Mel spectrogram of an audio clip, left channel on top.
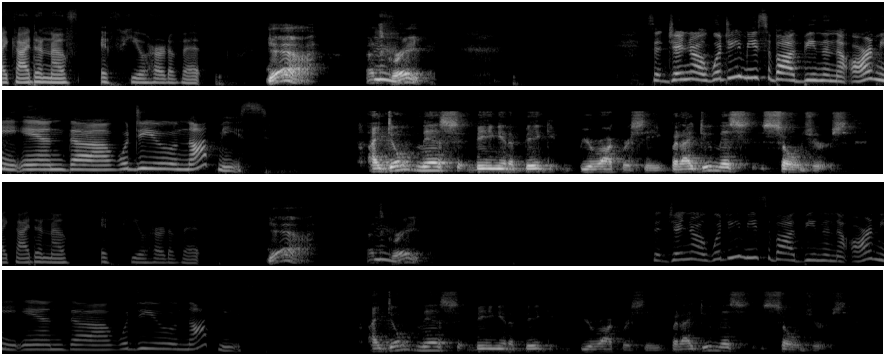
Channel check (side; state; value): right; quieter; 17.6 dB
